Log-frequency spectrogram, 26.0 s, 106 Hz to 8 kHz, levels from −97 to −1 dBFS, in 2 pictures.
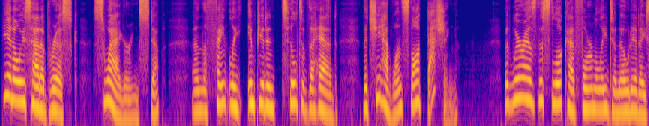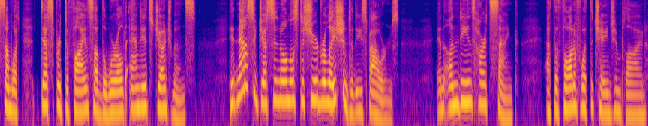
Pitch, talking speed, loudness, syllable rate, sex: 195 Hz, 140 wpm, -18 LUFS, 4.5 syllables/s, female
